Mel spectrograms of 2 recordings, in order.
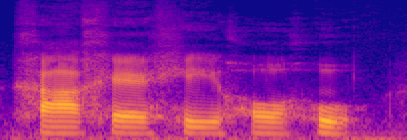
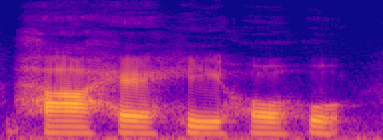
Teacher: So J, J, it has the same sound with all 5 vowels, and that sound is ja, je, ji, jo, hu. In some regions like in Spain and in some regions in Latin America, that sound is slightly softer. It's more similar to the English H, so it will sound ja, je, ji, ho, hu.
